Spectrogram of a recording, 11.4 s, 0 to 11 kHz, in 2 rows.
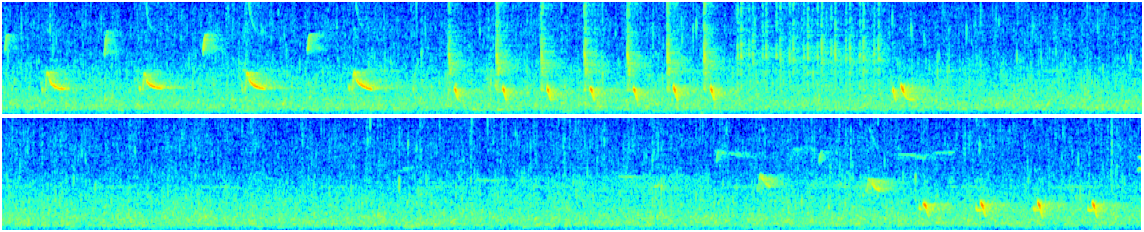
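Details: Common nightingale singing by a forest stream in the Irish countryside, recorded with a Lumix G90 and Zoom H1N: sharp downslurred notes, then a fast run of repeated clicky notes, a pause, and another quick repeated series over steady murmuring water.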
